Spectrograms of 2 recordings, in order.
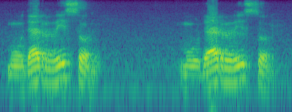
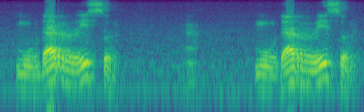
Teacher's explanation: ada tasdidnya, ada penekanan di huruf ro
